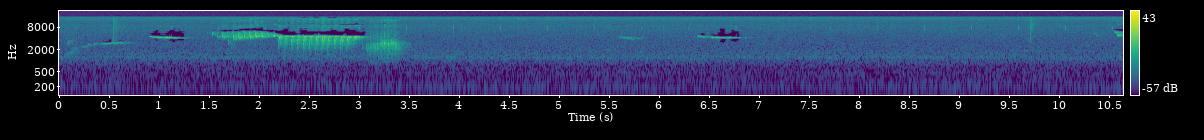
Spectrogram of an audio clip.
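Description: A canary gives high, thin whistled notes and a dense two-second trill, then falls quiet apart from a few scattered chirps.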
